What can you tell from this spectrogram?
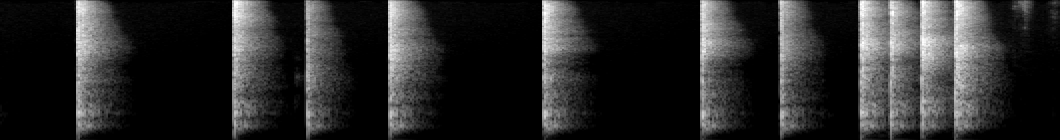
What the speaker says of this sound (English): Watch, without me saying, I'll just clap.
